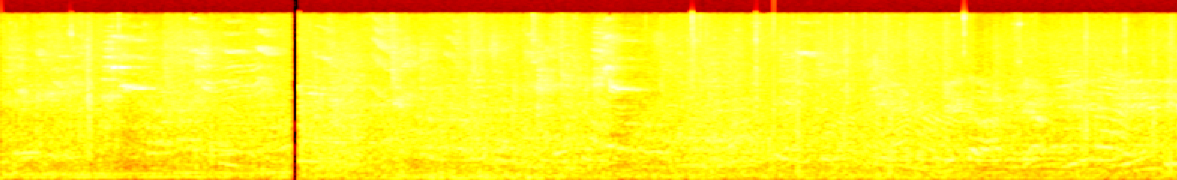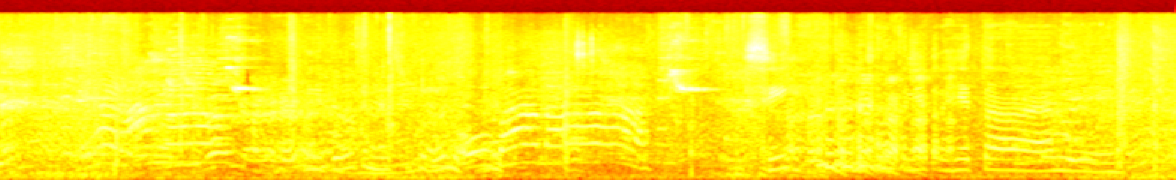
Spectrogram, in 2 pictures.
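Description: A group of adults chatter nearby outdoors.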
